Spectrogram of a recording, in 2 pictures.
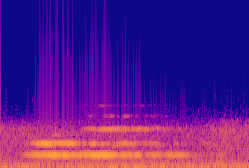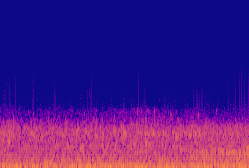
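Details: Low whale moans, two overlapping tonal notes with bright harmonics lasting about three seconds, trailing off into steady underwater hiss and rumble.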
